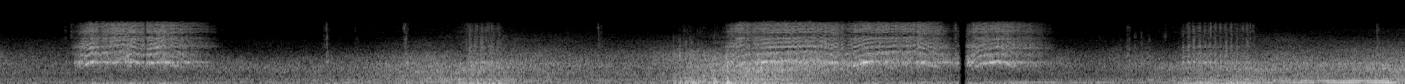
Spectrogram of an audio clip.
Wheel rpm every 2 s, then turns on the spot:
60, 20, 10, 10, 110, 20, 10.
4-6 12-14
